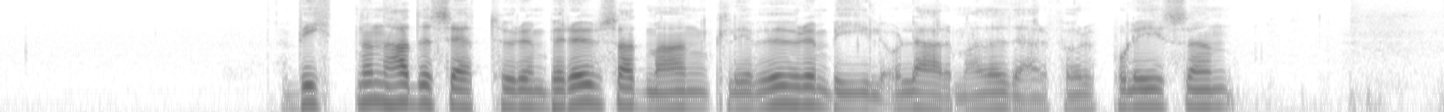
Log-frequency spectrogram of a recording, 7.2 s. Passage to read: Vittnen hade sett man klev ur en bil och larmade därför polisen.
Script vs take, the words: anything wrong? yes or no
yes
